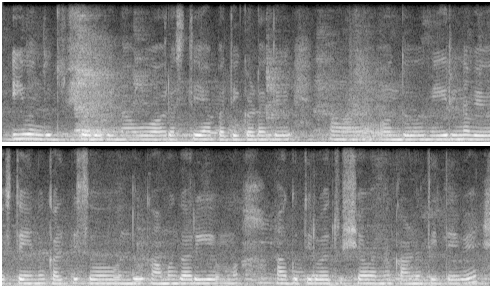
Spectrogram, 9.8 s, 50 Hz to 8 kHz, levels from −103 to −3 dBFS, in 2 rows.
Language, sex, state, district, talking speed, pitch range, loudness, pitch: Kannada, female, Karnataka, Bellary, 100 wpm, 220-230 Hz, -15 LUFS, 225 Hz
